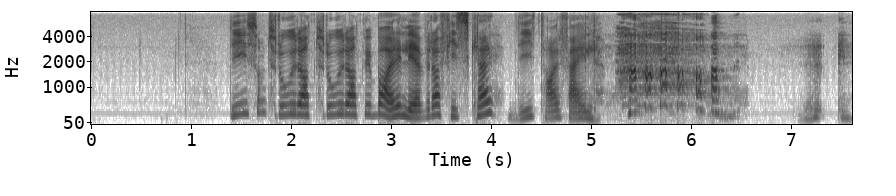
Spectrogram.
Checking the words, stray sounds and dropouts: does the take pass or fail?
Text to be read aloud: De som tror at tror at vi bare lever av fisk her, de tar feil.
fail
